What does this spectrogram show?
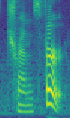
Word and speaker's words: transfer: need to transfer money in that case it's a verb so stress the second syllable transfer transfer I have to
